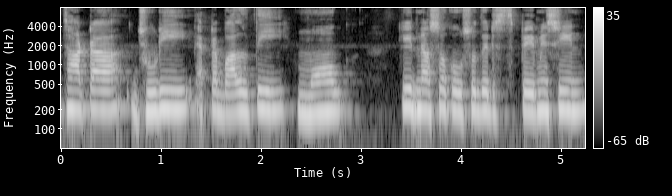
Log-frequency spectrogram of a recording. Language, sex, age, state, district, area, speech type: Bengali, female, 60+, West Bengal, Nadia, rural, spontaneous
